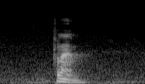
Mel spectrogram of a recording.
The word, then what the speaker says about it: Phlegm: Guys, if any of you are pronounce the PH like F and silent G.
